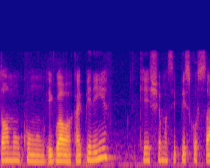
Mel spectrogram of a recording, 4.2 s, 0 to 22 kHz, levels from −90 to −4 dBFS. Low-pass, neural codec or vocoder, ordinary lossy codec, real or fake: 7.2 kHz; none; none; real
